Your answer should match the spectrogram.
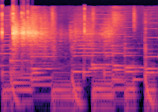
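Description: A pair of dice thrown onto a hardwood floor, clattering briefly near the start. Background music with a repeating, pulsing bass line runs throughout.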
